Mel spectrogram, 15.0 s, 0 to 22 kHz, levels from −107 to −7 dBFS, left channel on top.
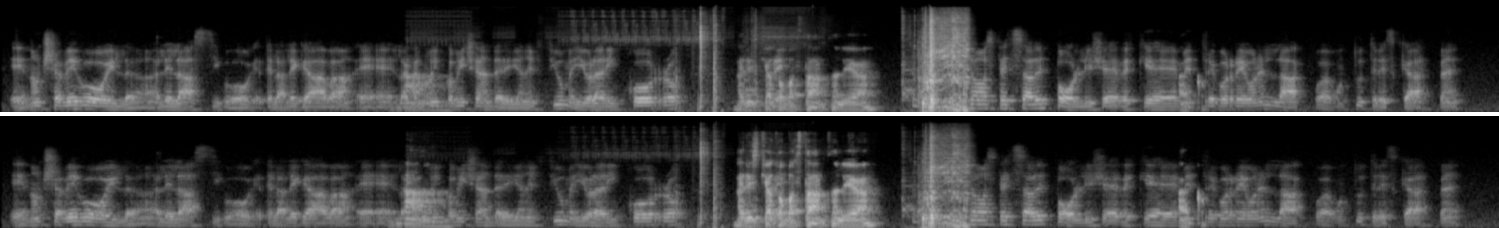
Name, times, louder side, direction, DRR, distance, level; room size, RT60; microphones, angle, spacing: voice 1, 0.1-6.8 7.7-7.9 9.1-14.6, left 3 dB, 90° left, 2.2 m, -49 dB
voice 2, 4.0-4.5 7.3-8.8 11.8-11.9, right 8 dB, 65° right, 0.3 m, -41 dB
sound 1, 6.7-7.6 9.0-9.7, left 5 dB, 35° left, 0.5 m, -37 dB
11.5 x 4.3 x 2.6 m
head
